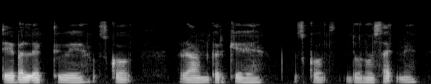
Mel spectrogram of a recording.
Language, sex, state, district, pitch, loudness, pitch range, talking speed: Hindi, male, Arunachal Pradesh, Longding, 105 Hz, -20 LUFS, 100-105 Hz, 165 wpm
